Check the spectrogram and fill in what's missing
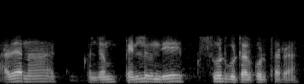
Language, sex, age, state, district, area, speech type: Telugu, male, 18-30, Andhra Pradesh, Kadapa, rural, conversation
